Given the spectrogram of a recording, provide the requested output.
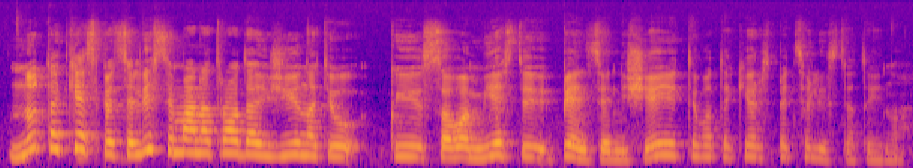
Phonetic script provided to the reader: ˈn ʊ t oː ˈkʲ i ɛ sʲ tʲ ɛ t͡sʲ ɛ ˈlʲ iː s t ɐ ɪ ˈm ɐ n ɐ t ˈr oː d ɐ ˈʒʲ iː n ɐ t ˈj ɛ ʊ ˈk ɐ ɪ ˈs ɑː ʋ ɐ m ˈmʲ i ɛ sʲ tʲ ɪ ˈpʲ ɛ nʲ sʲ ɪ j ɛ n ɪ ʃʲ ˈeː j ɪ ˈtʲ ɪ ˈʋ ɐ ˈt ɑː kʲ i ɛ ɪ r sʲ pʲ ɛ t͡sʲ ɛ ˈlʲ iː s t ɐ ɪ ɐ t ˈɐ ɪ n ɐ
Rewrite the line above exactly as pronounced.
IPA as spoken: ˈn ʊ t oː ˈkʲ i ɛ sʲ pʲ ɛ t͡sʲ ɛ ˈlʲ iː s t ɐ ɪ ˈm ɐ n ɐ t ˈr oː d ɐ ˈʒʲ iː n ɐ t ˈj ɛ ʊ ˈk ɐ ɪ ˈs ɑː ʋ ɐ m ˈmʲ i ɛ sʲ tʲ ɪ ˈpʲ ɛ nʲ sʲ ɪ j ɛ n ɪ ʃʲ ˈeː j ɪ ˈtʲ ɪ ˈʋ ɐ ˈt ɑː kʲ i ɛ ɪ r sʲ pʲ ɛ t͡sʲ ɛ ˈlʲ iː s t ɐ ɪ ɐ t ˈɐ ɪ n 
